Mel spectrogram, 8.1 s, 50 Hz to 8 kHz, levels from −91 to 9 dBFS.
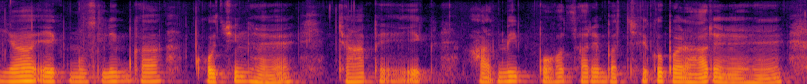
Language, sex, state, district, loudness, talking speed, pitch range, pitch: Hindi, male, Jharkhand, Garhwa, -21 LUFS, 125 wpm, 105-120 Hz, 115 Hz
